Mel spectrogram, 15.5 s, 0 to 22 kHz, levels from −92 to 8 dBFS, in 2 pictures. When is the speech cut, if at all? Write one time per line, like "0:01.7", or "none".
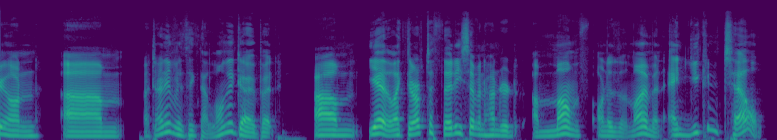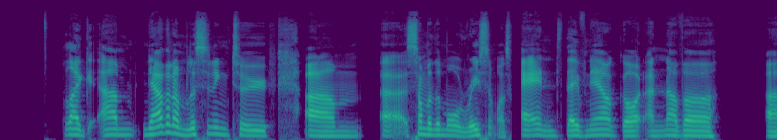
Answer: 0:01.2
0:12.9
